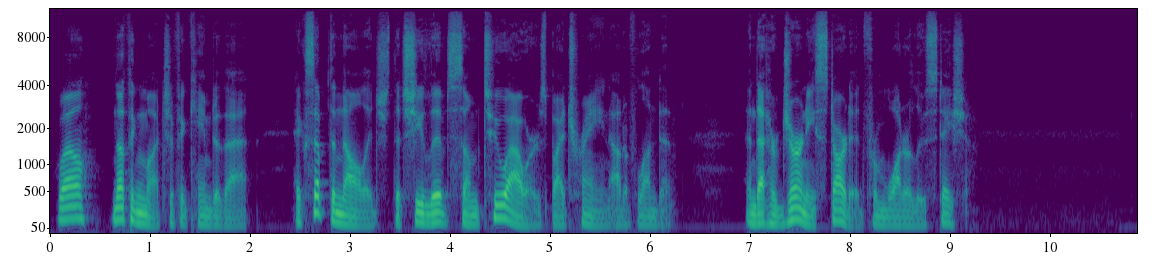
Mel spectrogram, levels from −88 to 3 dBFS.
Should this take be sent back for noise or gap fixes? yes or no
no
